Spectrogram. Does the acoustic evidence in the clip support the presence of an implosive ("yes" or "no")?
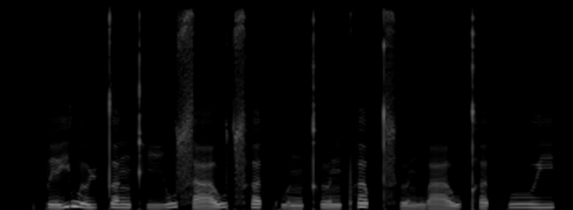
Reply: no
